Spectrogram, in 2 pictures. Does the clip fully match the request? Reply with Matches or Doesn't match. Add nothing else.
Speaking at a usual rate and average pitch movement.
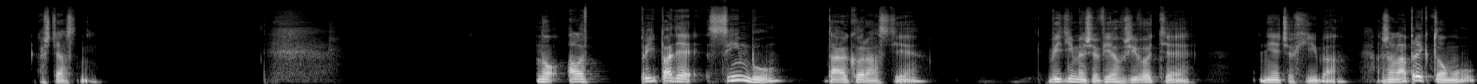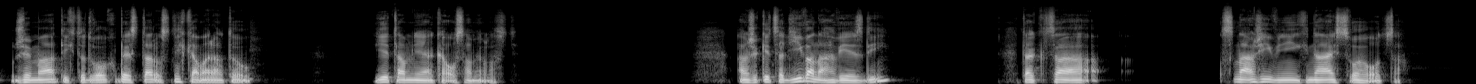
Doesn't match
